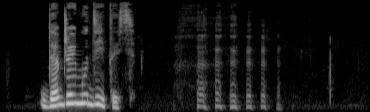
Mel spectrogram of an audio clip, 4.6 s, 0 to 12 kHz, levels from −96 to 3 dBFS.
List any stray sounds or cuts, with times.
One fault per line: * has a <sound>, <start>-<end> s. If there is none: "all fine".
* has a laugh, 2.2-3.7 s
